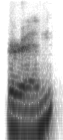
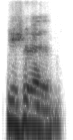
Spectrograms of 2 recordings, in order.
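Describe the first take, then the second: First: It begins with an English-like R sound. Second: It begins with an R mixed with a J. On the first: "Pode ser ren, igual no inglês o R do R" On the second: "ou pode ser esse R com um pouco de J também"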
